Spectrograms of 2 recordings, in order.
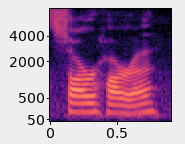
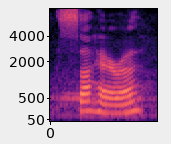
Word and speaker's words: Sahara: I was a little embarrassed, but um it's not Sarara, it's Sahara.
